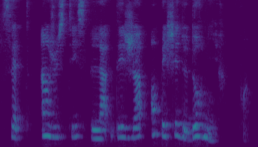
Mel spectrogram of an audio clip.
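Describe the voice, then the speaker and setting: Woman teacher, dictating phrase by phrase, mellow voice, deliberate, slow, careful articulation. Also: medium pitch, reverberant. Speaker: French teacher giving dictation. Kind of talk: dictating, reading phrase by phrase with punctuation spoken aloud. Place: small furnished room indoors.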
